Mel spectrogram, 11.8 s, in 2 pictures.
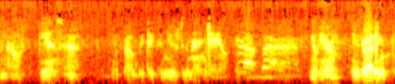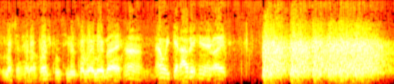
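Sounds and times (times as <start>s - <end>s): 
speech: 2.3s - 10.1s
gunshots into a barrel: 9.8s - 11.8s.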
